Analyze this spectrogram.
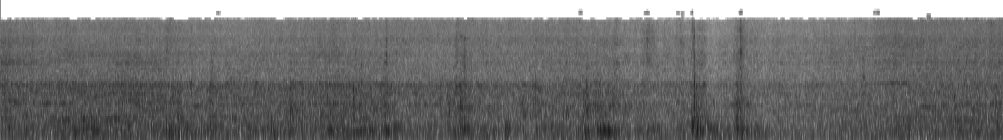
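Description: John Deere tractor engine running as it tows a loaded flatbed trailer through deep flood water, with the water rushing and splashing around the wheels. A couple of sharp knocks come about seven seconds in.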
